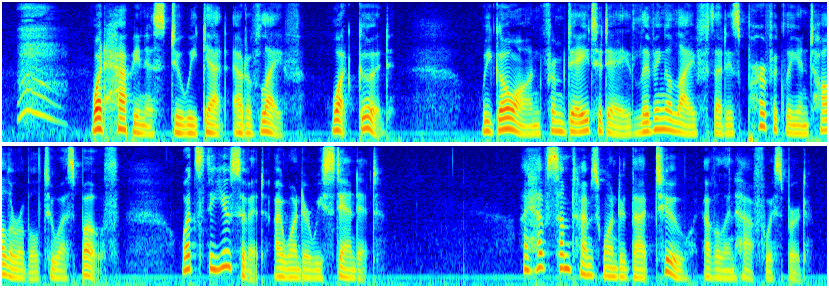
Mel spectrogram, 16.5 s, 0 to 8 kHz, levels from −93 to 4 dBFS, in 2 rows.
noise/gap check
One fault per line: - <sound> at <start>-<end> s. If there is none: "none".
- breath at 0.1-0.7 s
